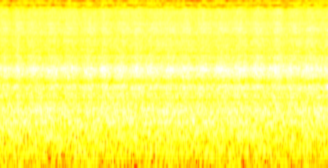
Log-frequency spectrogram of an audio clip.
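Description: An older Omnifuel camping stove burner fitted with a flame plate roars steadily, a constant close broadband rushing hiss without pauses or voices.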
